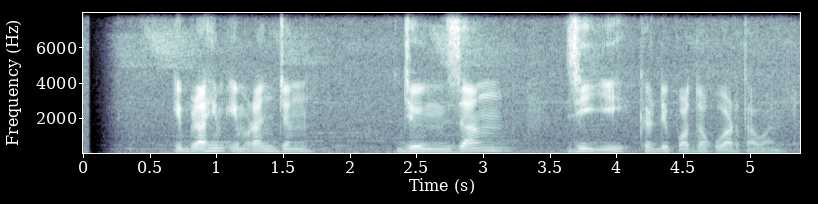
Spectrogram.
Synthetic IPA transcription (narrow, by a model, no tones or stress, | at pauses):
ʔibɾaɦɪmʔimɾan | d͡ʒɨŋzaŋ | zijikɨrdipɔt̪ɔkuwart̪awan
